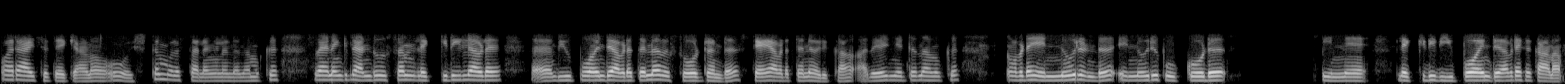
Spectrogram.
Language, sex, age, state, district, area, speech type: Malayalam, female, 45-60, Kerala, Wayanad, rural, conversation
